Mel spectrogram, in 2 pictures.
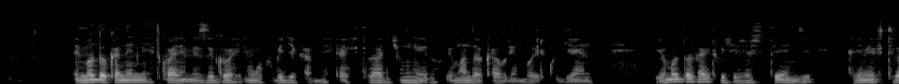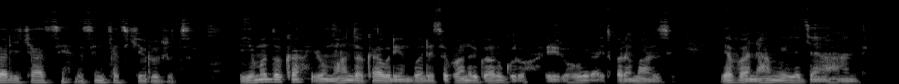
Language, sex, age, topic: Kinyarwanda, female, 18-24, government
